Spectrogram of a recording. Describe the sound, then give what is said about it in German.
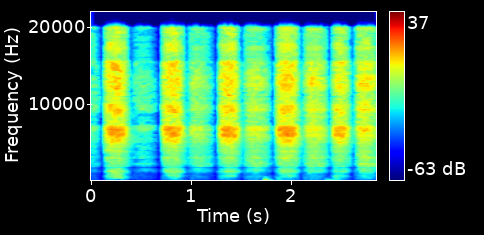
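Rapid breathing in and out through the nose: quick, forceful, hissing strokes in a steady, even rhythm. Several breaths follow each other with only brief gaps, and there is no talking. “Dann atme schnell durch die Nase, dreimal ein und aus. Also so.”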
